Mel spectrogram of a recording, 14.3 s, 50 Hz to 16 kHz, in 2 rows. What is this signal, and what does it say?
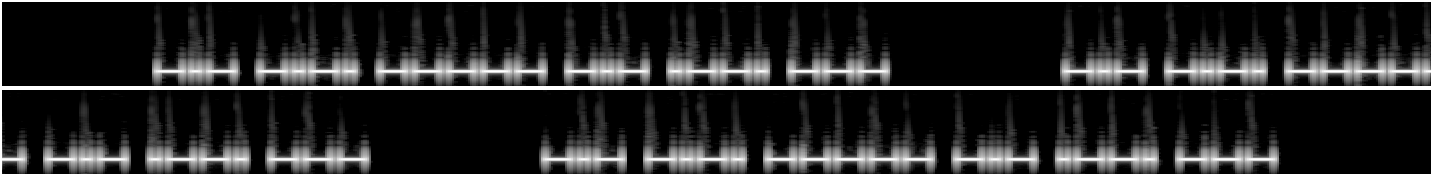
Morse code, heard as a keyed tone, about 28 wpm, 700 Hz. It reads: KC0KPO KC0KPO KC0KPO
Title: USA Call Signs - 6 Characters - Repeated 3x - 28wpm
